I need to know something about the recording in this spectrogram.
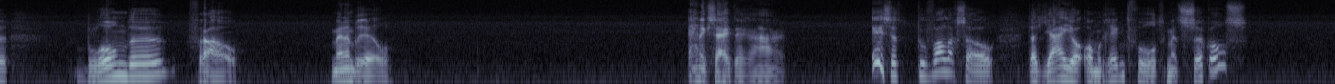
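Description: A woman speaks softly and close by, with pauses.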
